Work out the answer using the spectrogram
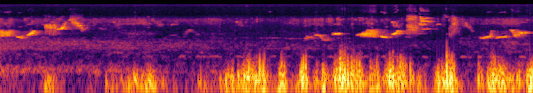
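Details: Male blackbird calls out to his mate with brief fluted whistles, scattered and irregular, some sliding upward, set against heavy low rumbling noise throughout.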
